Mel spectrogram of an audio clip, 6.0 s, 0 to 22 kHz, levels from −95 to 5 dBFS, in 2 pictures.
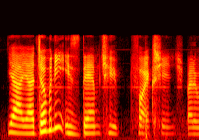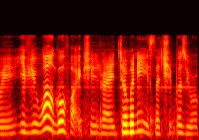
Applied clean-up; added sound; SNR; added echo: neural separator model SepFormer DNS4.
